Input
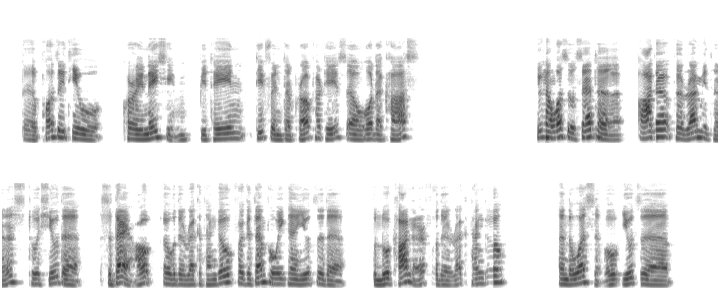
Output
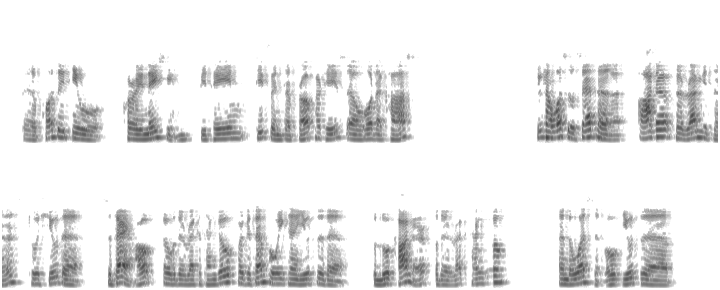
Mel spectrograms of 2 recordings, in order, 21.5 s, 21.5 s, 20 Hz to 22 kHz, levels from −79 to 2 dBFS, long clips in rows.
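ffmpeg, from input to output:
-filter_complex "[0:a]acrossover=split=5100[s0][s1];[s1]acompressor=threshold=0.00224:ratio=4:attack=1:release=60[s2];[s0][s2]amix=inputs=2:normalize=0,afftfilt=real='re*gte(hypot(re,im),0.0251)':imag='im*gte(hypot(re,im),0.0251)':win_size=1024:overlap=0.75,aecho=1:1:76:0.158,volume=0.531"

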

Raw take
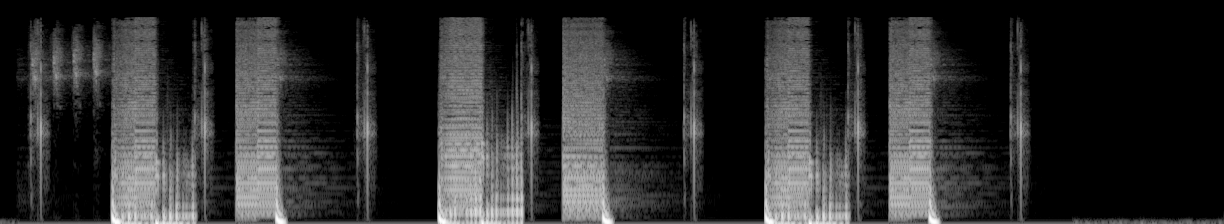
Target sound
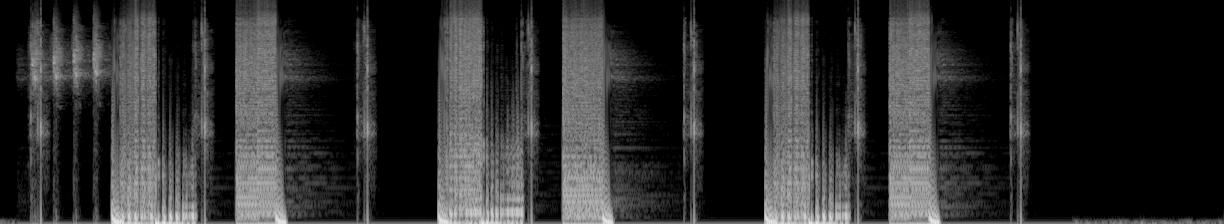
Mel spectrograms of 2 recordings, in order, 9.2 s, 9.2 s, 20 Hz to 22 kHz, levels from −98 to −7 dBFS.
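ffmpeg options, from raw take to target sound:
-af "aeval=exprs='(tanh(22.4*val(0)+0.65)-tanh(0.65))/22.4':c=same,bass=f=250:g=7,treble=f=4000:g=11"

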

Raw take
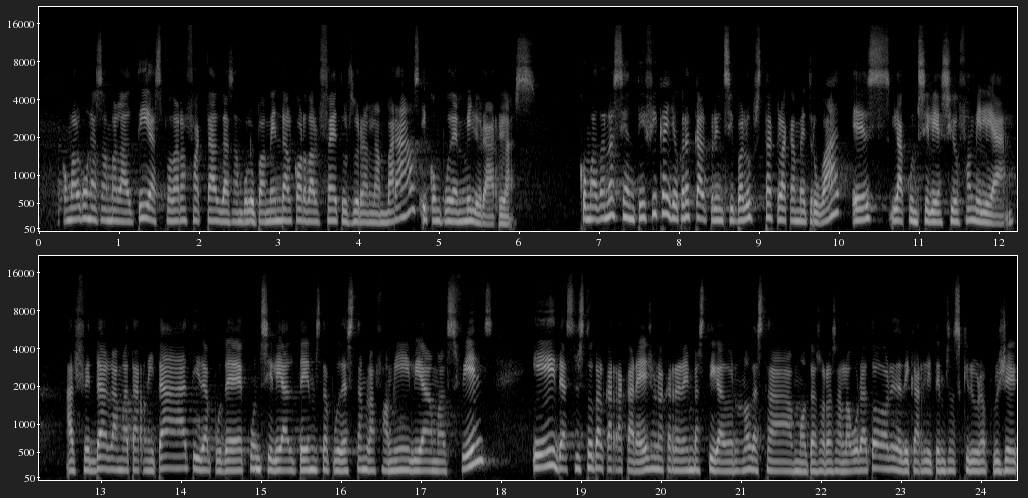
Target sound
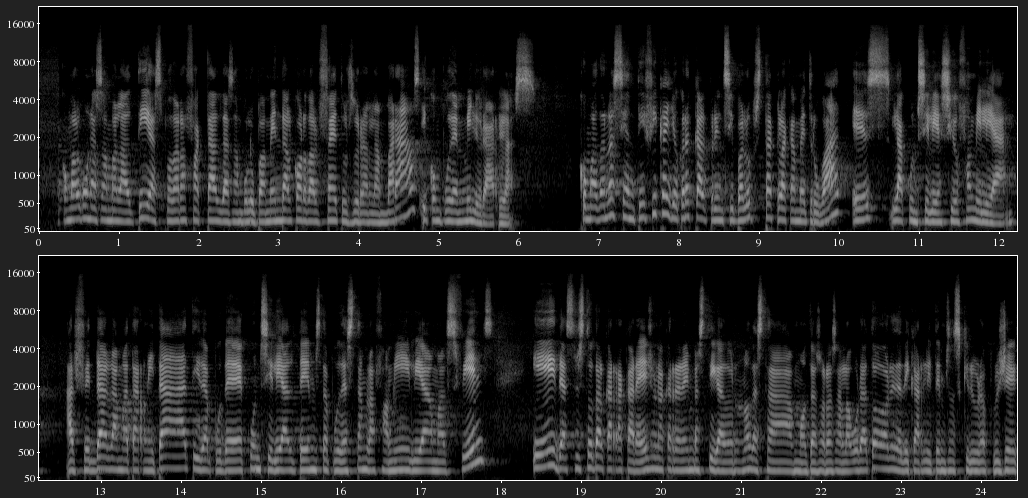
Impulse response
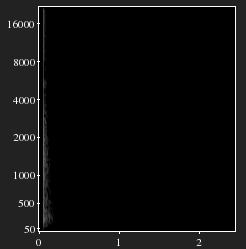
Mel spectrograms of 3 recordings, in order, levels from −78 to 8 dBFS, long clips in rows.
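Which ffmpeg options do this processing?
-filter_complex "[0:a]equalizer=f=250:t=o:w=1:g=-11,equalizer=f=500:t=o:w=1:g=-9,equalizer=f=4000:t=o:w=1:g=10,equalizer=f=8000:t=o:w=1:g=8,asplit=2[s0][s1];[1:a]atrim=start_sample=2205,asetrate=29106,aresample=44100[s2];[s1][s2]afir=irnorm=-1:irlink=0,volume=0.168[s3];[s0][s3]amix=inputs=2:normalize=0"

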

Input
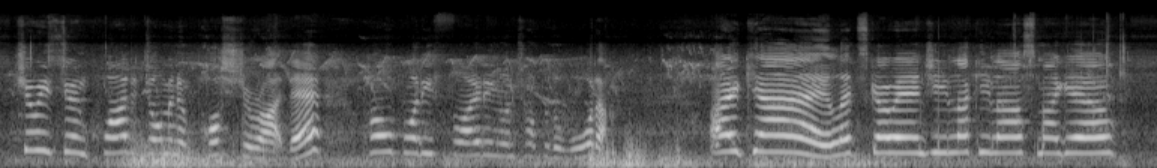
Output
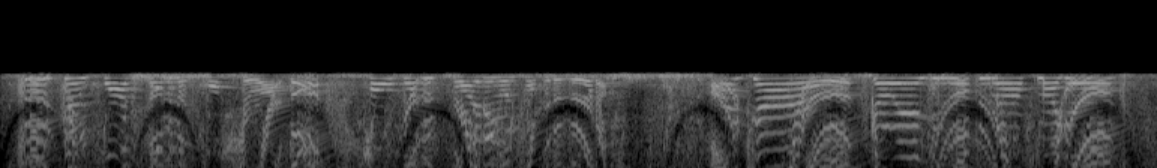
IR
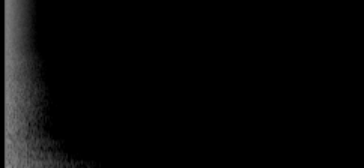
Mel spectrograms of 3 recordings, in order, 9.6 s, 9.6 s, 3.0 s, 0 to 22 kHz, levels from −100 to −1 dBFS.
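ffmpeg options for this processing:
-filter_complex "[0:a]adynamicequalizer=threshold=0.0126:dfrequency=1400:dqfactor=0.96:tfrequency=1400:tqfactor=0.96:attack=5:release=100:ratio=0.375:range=3:mode=boostabove:tftype=bell,acrossover=split=290[s0][s1];[s1]acrusher=samples=12:mix=1:aa=0.000001:lfo=1:lforange=19.2:lforate=0.9[s2];[s0][s2]amix=inputs=2:normalize=0,acompressor=threshold=0.0355:ratio=3,flanger=delay=8.7:depth=6.2:regen=87:speed=0.47:shape=triangular,alimiter=level_in=2.99:limit=0.0631:level=0:latency=1:release=149,volume=0.335,highpass=170,lowpass=f=3100:t=q:w=0.5098,lowpass=f=3100:t=q:w=0.6013,lowpass=f=3100:t=q:w=0.9,lowpass=f=3100:t=q:w=2.563,afreqshift=-3600,volume=1.26"

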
